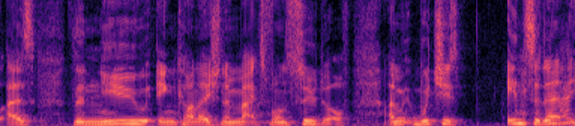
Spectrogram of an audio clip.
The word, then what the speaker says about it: Max von Sydow: by most people as the new incarnation of Max von Sydow. I mean, which is, incidentally... Max von who? Sydow. We've done this before. That's how it's pronounced. I know. Max von Sydow.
